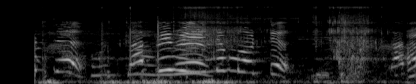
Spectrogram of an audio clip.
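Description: Children's high voices chattering excitedly, with an oar splashing in the river water shortly before the end.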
